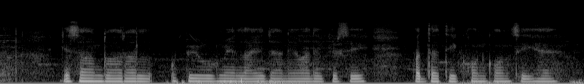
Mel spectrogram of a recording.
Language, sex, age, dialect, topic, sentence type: Hindi, male, 18-24, Hindustani Malvi Khadi Boli, agriculture, question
